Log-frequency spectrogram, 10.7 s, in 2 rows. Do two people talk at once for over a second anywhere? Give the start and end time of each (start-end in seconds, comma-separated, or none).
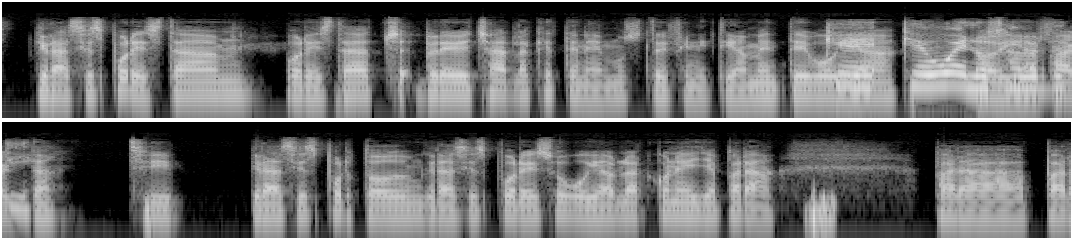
4.1-5.6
